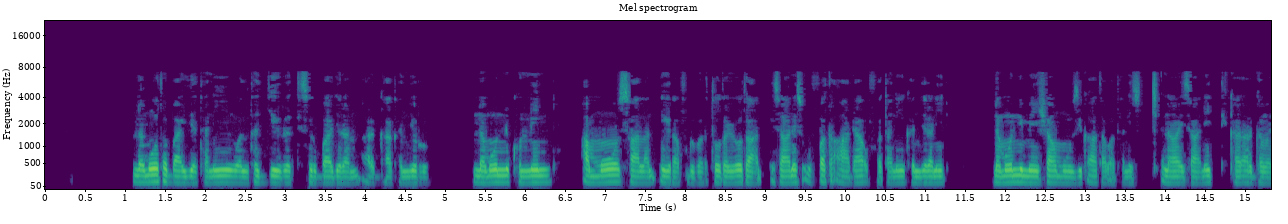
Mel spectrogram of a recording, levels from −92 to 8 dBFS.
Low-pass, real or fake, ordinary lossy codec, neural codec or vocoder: 7.2 kHz; real; MP3, 32 kbps; none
